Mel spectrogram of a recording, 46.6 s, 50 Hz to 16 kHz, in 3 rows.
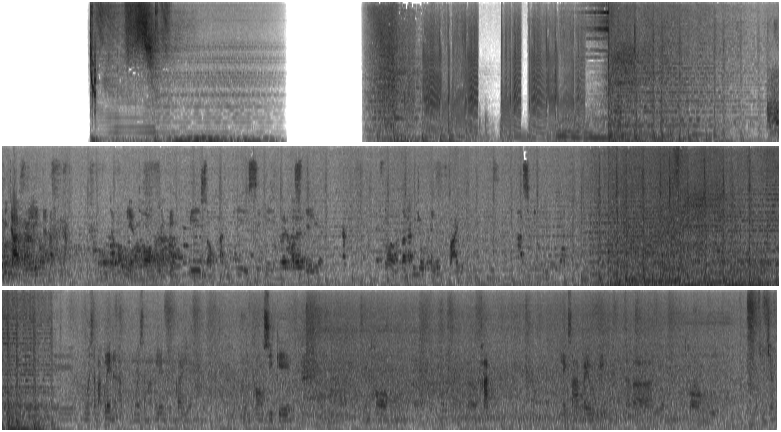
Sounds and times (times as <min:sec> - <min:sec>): Music: 0:02.8 - 0:05.7, 0:07.2 - 0:46.5.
